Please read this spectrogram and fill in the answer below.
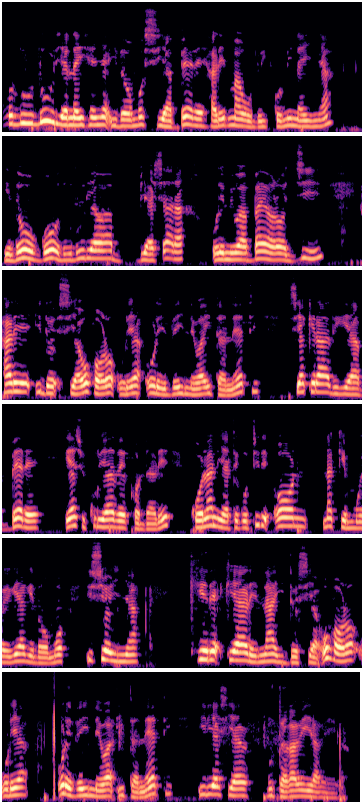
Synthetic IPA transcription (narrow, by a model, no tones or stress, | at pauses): oðuðuɾianaiɦɛɲaʔiðɔmɔɕiabɛɾɛɦaɾemaondoikominaiɲa | ɣeðoɡooðuðuɾiawa | bjaʃaɾa | oɾemiwabajɔɾɔd͡ʒi | haɾeidɔɕjaohɔɾɔʔoɾeaʔoɾeðeinewaitanɛti | sjakeɾaðiɣeabɛɾɛ | ɣeaʃukuɾujaðɛkɔdaɾe | kwɔnaneateɣotiɾeʔɔ | nakemwɛɣeaɣeðɔmɔ | isjɔiɲa | kkeaɾenaidɔsjaʔoɦɔɾɔʔoɾea | oɾeðeinewaʔitanɛtiː | ɾiasja | ɾutaɣaweɾawɛːɣa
